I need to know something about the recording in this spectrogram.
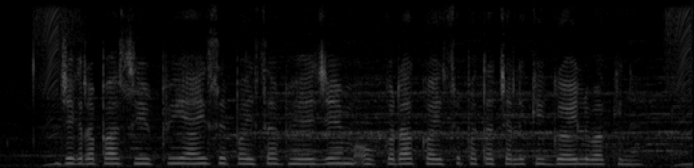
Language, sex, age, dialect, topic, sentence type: Bhojpuri, female, 18-24, Southern / Standard, banking, question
